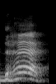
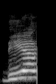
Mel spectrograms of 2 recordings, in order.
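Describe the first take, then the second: First: The words are contracted into one syllable. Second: Two separate words are said in full.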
